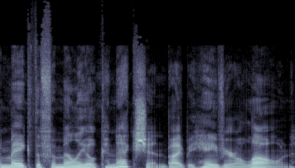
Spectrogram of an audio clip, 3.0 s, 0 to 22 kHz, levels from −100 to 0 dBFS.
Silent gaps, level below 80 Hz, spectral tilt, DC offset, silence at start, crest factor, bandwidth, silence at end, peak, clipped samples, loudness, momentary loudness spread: none; -70 dBFS; -5.5 dB/octave; under 0.1%; 0 s; 16 dB; 17 kHz; 0 s; -12 dBFS; under 0.1%; -27 LUFS; 4 LU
